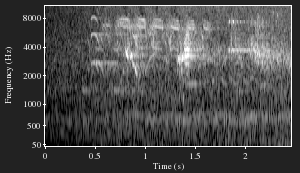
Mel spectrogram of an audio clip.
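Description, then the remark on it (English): Several birds chirp and twitter over a steady outdoor hiss, with two brighter bursts of song standing out near the middle. The calls are moderately loud and overlap continuously, with no voices present. “Listen to the birds.”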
